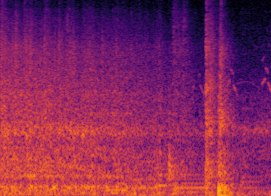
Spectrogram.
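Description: A handle-making machine at the Persson Innovation factory in Kumla runs with a steady, loud mechanical rumble, punctuated by a few sharp clicks toward the end, each click a new handle. No one speaks.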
